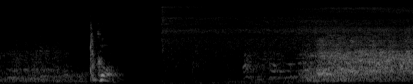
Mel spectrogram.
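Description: Aerosol can spraying in a continuous hiss that starts abruptly about a second and a half in. Studio audience laughter swells over it about three seconds in and is the loudest sound.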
